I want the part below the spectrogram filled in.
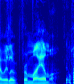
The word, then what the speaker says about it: Miami: And it is Miami, Oklahoma, even though it's spelled with an I at the end.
